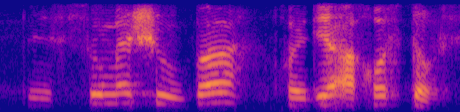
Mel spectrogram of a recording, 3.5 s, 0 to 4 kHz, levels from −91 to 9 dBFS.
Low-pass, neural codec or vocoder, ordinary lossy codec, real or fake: 3.6 kHz; none; AAC, 24 kbps; real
